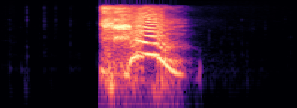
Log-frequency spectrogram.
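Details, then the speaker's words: Single loud adult male sneeze during a livestream: a sudden half-second burst with a voiced, rising-falling cry and a quick cut-off. "You guys can hear that right when I sneeze. I think that comes off on the audio. Oh, those are some big ones, too."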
